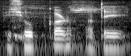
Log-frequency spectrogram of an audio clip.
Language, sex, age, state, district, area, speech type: Punjabi, male, 45-60, Punjab, Hoshiarpur, urban, spontaneous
